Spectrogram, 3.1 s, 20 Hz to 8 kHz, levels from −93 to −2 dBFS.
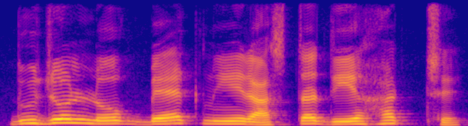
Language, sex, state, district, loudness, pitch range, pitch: Bengali, male, West Bengal, Alipurduar, -16 LUFS, 165-200 Hz, 185 Hz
